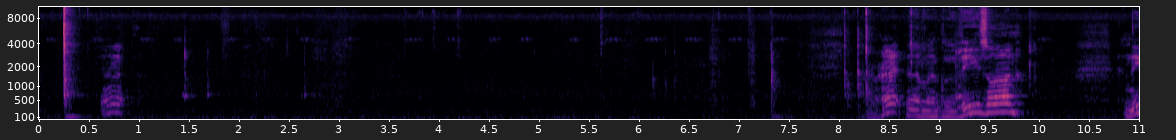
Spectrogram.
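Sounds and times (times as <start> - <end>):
cricket chirping: 0.0 - 8.0, 9.2 - 10.7.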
